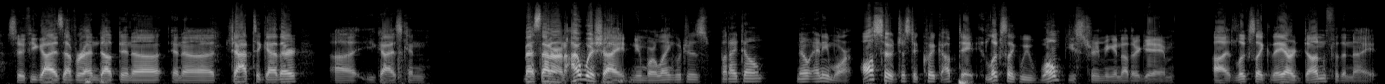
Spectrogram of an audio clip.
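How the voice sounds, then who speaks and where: A man's voice: fairly low pitch, brisk, pushed and bright, no room sound. A man hosting an esports stream desk, interviewing a player with upbeat, enthusiastic reactions. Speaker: esports broadcast host.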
